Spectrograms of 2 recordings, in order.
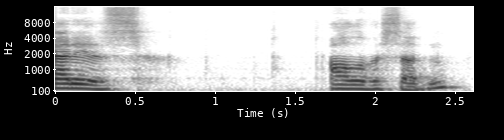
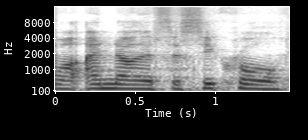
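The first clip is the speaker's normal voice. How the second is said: ordinary talk, nothing marked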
